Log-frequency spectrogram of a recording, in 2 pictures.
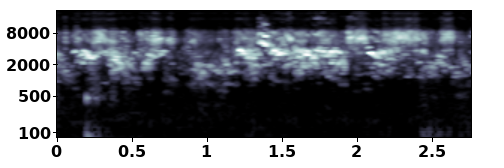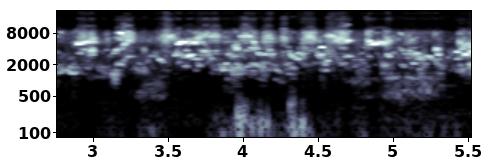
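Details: Budgerigar breeding pair chirping: a lively, continuous high-pitched twitter of quick squeaky notes, with a few soft low bumps in the background.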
